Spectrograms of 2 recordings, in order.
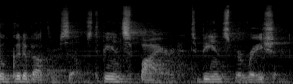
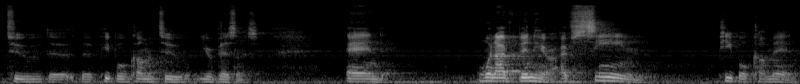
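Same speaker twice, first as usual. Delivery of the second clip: ordinary talk, nothing marked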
